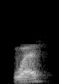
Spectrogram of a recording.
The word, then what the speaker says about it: West: West. – W-E-S-T, correct? – Yes, ma'am.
